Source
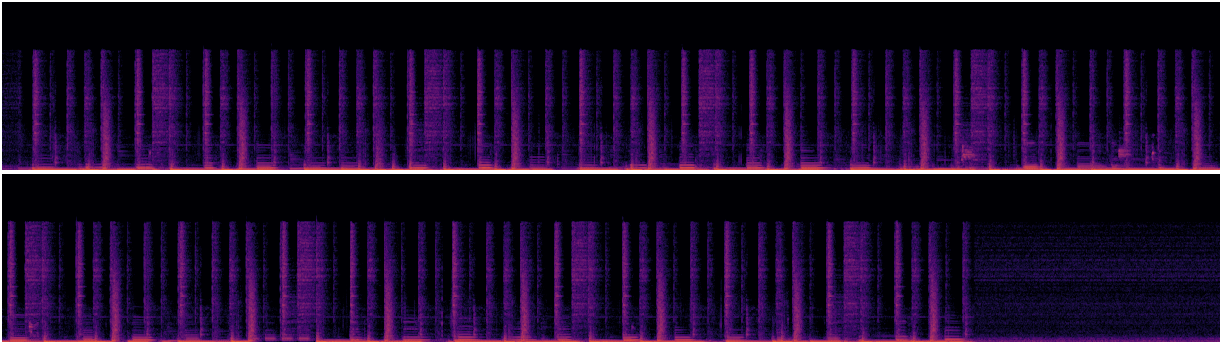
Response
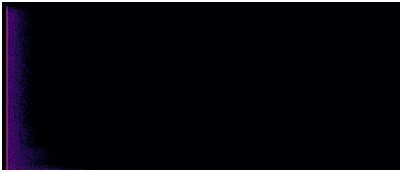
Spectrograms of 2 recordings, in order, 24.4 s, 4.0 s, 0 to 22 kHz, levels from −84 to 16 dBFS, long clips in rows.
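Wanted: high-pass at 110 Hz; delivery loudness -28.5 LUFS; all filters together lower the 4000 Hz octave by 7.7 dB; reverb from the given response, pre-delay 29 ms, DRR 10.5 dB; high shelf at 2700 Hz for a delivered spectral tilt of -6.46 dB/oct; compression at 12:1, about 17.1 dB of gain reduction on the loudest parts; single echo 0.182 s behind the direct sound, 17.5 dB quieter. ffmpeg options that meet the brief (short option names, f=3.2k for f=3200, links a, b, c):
-filter_complex "[0:a]highpass=110,highshelf=f=2.7k:g=-4.5,equalizer=f=4k:t=o:g=-6,acompressor=threshold=-45dB:ratio=12,aecho=1:1:182:0.133,asplit=2[a][b];[1:a]atrim=start_sample=2205,adelay=29[c];[b][c]afir=irnorm=-1:irlink=0,volume=-10.5dB[d];[a][d]amix=inputs=2:normalize=0,volume=20.5dB"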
